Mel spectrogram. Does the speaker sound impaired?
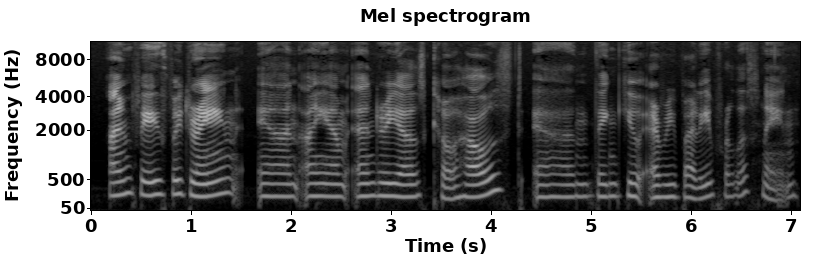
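Yes: Down syndrome; present since birth.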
